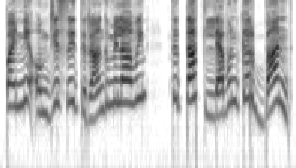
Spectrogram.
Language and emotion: Kashmiri, disgusted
